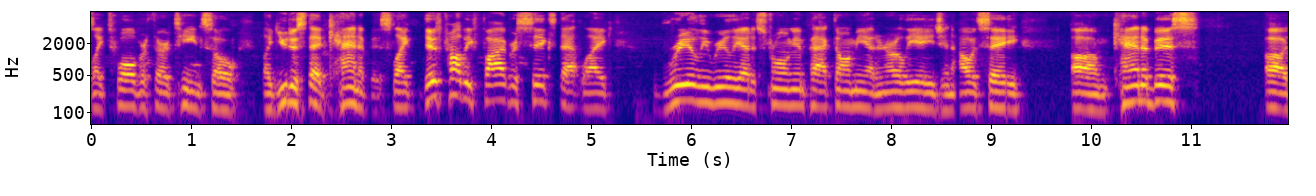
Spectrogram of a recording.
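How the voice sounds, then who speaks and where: A man in his thirties, a guest in a casual chat, talking in a measured way with a lot of fillers. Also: medium pitch, muffled recording. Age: 30s. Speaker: guest rapper.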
